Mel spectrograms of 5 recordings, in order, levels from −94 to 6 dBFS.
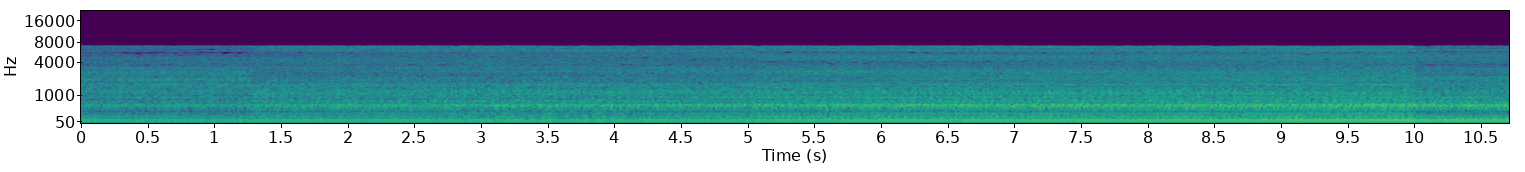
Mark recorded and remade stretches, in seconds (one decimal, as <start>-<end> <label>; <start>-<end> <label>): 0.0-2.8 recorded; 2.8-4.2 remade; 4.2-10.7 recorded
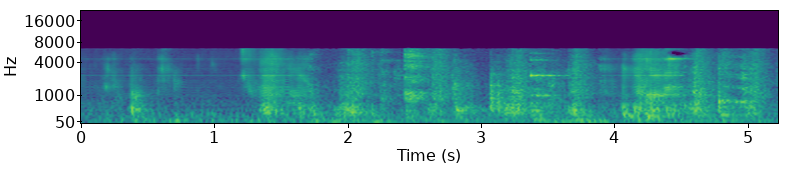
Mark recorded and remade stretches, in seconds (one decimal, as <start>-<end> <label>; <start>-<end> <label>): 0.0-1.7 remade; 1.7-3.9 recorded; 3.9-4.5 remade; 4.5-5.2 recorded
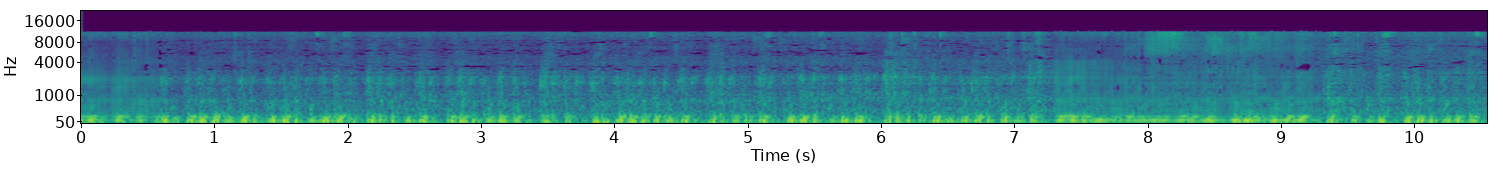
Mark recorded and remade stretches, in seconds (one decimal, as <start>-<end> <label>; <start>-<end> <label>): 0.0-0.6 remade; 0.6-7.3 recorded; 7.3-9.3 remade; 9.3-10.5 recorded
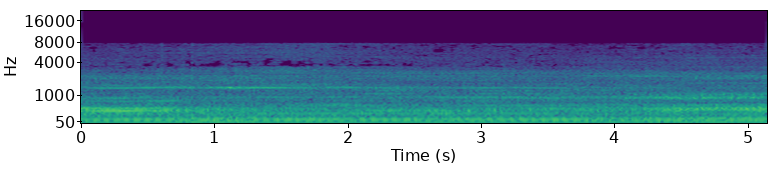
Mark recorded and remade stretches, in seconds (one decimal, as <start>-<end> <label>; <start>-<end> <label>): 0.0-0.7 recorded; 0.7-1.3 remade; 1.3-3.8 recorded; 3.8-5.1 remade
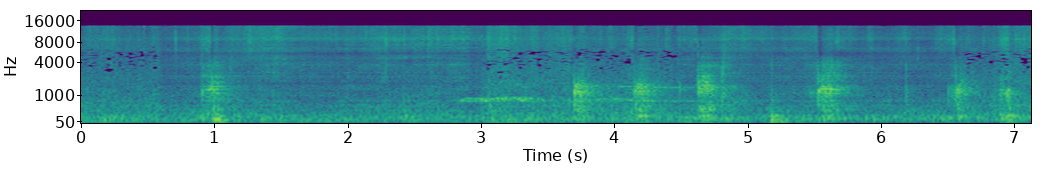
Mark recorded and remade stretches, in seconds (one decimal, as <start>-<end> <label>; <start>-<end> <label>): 0.0-0.6 recorded; 0.6-3.0 remade; 3.0-4.5 recorded; 4.5-6.6 remade; 6.6-7.1 recorded

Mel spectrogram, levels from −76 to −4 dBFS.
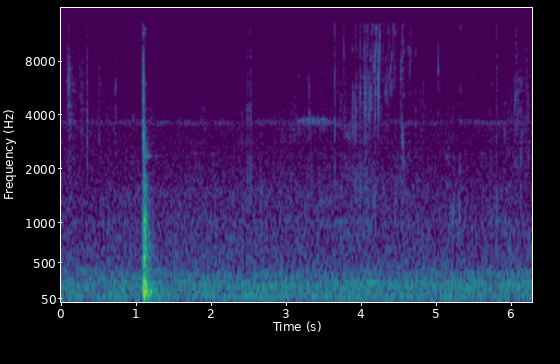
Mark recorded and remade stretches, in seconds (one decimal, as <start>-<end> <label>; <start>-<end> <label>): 0.0-1.5 recorded; 1.5-6.3 remade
